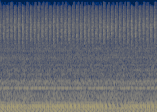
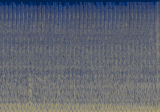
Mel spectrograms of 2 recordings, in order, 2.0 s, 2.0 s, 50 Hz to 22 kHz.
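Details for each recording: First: 2005 Polaris Ranger XP 700 EFI, just started, not warmed up, after throttle body and TBAP cleaning, rich exhaust smell: fast busy idle with steady quick pulses; high idle from throttle cable assumed misadjusted. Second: 2005 Polaris Ranger XP 700 EFI after fix: throttle cable lock loosened, turned twice clockwise and relocked; steady even low idle, no hunting, one brief louder stretch; idling near perfectly now.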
